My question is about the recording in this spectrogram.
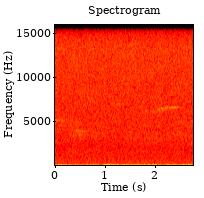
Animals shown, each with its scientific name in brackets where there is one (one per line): Cedar Waxwing (Bombycilla cedrorum)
